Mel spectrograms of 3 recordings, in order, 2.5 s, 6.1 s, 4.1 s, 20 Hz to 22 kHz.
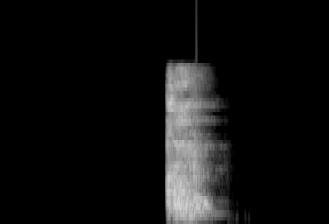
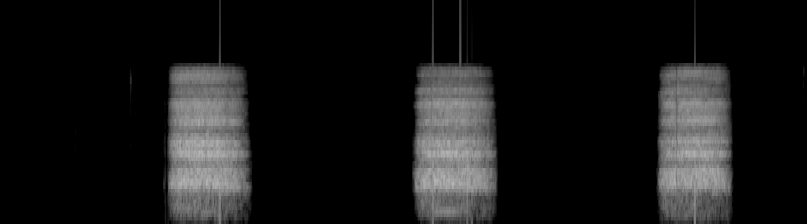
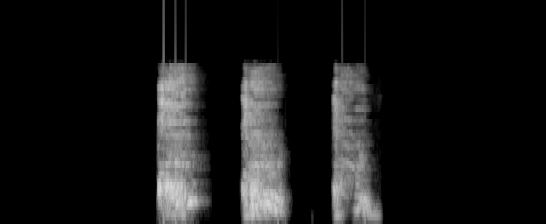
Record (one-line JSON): {"cough_length": "2.5 s", "cough_amplitude": 30811, "cough_signal_mean_std_ratio": 0.27, "exhalation_length": "6.1 s", "exhalation_amplitude": 12767, "exhalation_signal_mean_std_ratio": 0.41, "three_cough_length": "4.1 s", "three_cough_amplitude": 30349, "three_cough_signal_mean_std_ratio": 0.35, "survey_phase": "beta (2021-08-13 to 2022-03-07)", "age": "18-44", "gender": "Female", "wearing_mask": "No", "symptom_none": true, "smoker_status": "Never smoked", "respiratory_condition_asthma": false, "respiratory_condition_other": false, "recruitment_source": "REACT", "submission_delay": "1 day", "covid_test_result": "Negative", "covid_test_method": "RT-qPCR"}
